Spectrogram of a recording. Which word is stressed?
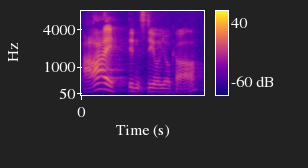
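I. The stress is on the word I.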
